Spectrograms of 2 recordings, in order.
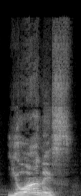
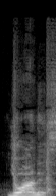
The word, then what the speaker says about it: Johannes: Yo les voy a decir cómo se dice Juan en griego. Se dice Johannes. Johannes, ¿no? Como en alemán, ¿no? Así se dice también Juan.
